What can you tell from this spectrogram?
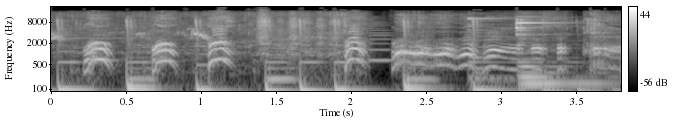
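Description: A dog barks loudly in a quick, steady series of about seven sharp, yelping barks, with a faint sustained tone running underneath.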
